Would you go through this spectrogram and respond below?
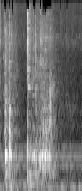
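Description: A spoon stirs fried tempering into carrot chutney in a metal pot, giving two quick scraping clinks followed by softer scraping and stirring, close and fairly quiet with no talk.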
